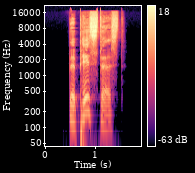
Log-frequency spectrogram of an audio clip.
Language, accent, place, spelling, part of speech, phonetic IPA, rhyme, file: German, Germany, Berlin, bepisstest, verb, [bəˈpɪstəst], -ɪstəst, De-bepisstest.ogg
- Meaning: inflection of bepissen: 1. second-person singular preterite 2. second-person singular subjunctive II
